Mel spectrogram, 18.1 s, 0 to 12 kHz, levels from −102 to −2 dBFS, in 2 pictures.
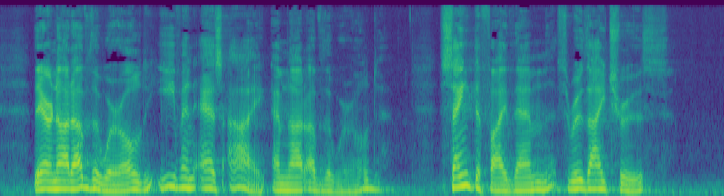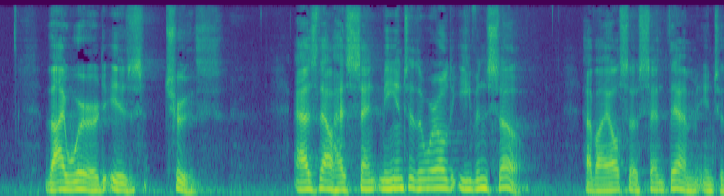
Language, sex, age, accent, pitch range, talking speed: English, male, 60-79, American, 105-130 Hz, 130 wpm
